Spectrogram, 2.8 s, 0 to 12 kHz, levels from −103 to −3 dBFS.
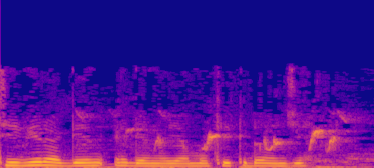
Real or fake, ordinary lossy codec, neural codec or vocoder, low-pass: real; MP3, 32 kbps; none; 7.2 kHz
